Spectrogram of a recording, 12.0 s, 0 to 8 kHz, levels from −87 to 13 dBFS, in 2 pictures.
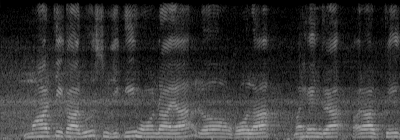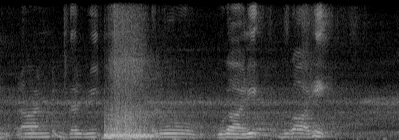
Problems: constant background noise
